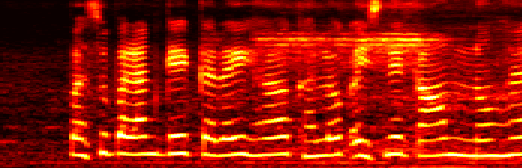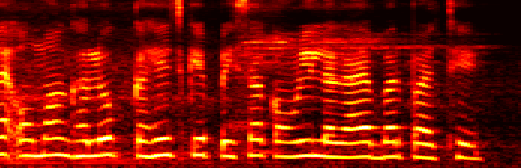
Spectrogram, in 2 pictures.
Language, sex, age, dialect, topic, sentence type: Chhattisgarhi, female, 18-24, Western/Budati/Khatahi, banking, statement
